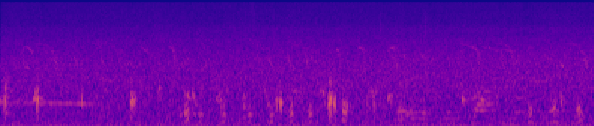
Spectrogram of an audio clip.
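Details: Chickens, hens and roosters together, giving short overlapping clucks in quick irregular bursts, several louder notes standing out against a steady background of flock chatter.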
